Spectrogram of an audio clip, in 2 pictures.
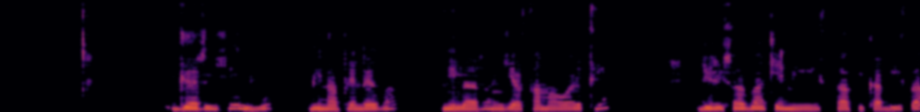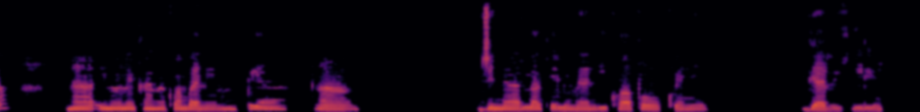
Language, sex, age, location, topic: Swahili, female, 18-24, Nakuru, finance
